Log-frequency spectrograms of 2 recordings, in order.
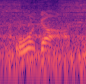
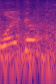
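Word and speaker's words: Legas: got the word that the preferred pronunciation of this quarterback is cooper lagott we've been saying lego a guy who wasn't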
